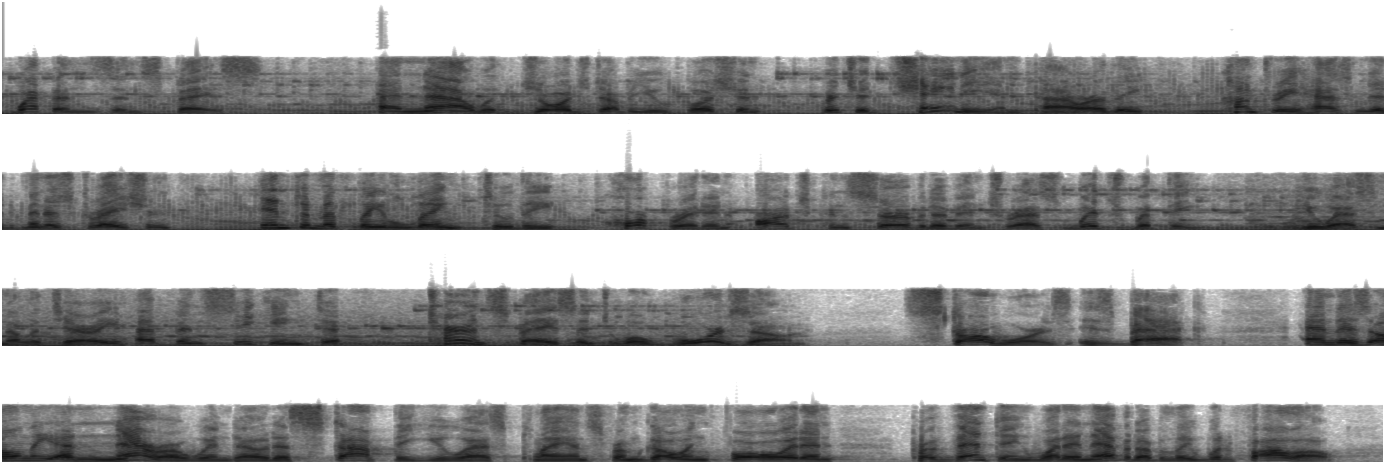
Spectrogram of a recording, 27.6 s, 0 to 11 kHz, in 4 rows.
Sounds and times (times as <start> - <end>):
Male speech, man speaking: 0.0 - 1.3, 1.9 - 17.8, 18.4 - 27.4
Music: 0.0 - 17.9
Narration, monologue: 0.0 - 27.6.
